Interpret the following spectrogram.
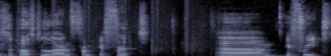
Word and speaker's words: Ifrit: Ifrit, that's how you pronounce it.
